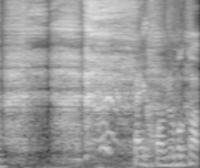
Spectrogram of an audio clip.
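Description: A man's sharp, breathy gasp lasting about a second, between spoken phrases.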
